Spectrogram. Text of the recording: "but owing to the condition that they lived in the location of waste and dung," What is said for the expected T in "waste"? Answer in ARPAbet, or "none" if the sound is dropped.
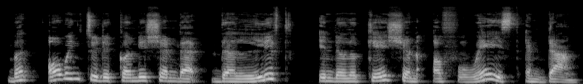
T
